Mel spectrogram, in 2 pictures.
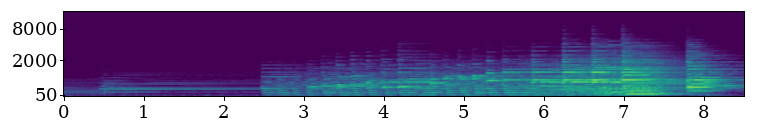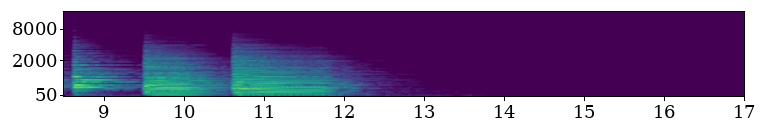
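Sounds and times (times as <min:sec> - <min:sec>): slow piano chords: 0:00.0 - 0:12.5.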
